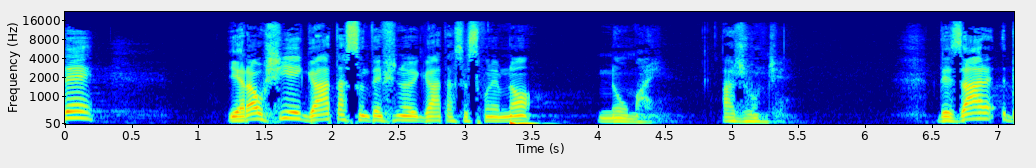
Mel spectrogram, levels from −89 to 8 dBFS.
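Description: A speech recording with a phantom power thump at 3.34 s, lasting until about 3.60 s. A supply voltage switching on or off on the live input sends a step through the coupling capacitors, producing a deep thud that peaks at about -10 dBFS and dies away with a decay of roughly 58 ms. On the waveform it shows as a sudden large, slow swing that settles quickly. On a spectrogram it is a brief burst of energy concentrated at the lowest frequencies.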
